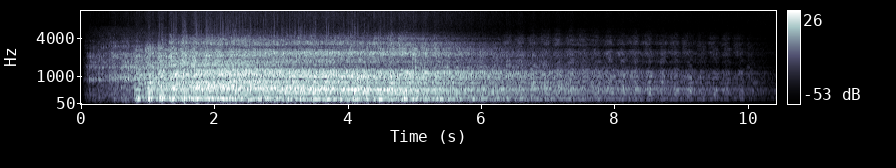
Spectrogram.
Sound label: Ice Creature Distant Cry; Ambience; Warframe; Corpus Ice Planet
